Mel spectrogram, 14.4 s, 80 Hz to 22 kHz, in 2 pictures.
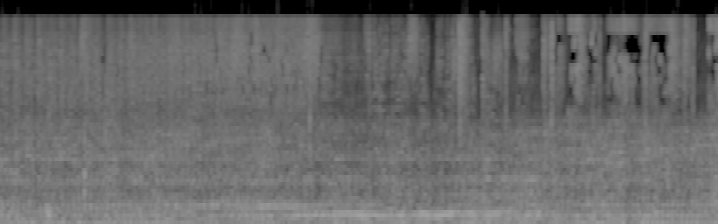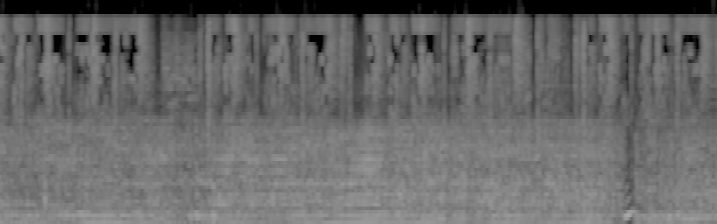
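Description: TVS Apache RR310 single-cylinder motorcycle engine running at low speed, its pitch rising and falling as the rider works the throttle, with rushing wind noise. Background music plays underneath.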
